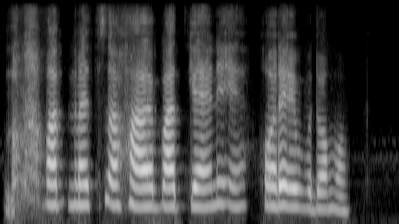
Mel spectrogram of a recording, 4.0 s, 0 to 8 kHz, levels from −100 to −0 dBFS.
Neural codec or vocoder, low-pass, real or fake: codec, 16 kHz in and 24 kHz out, 0.8 kbps, FocalCodec, streaming, 65536 codes; 7.2 kHz; fake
